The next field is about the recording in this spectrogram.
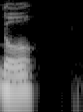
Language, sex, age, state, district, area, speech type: Punjabi, male, 30-45, Punjab, Amritsar, urban, read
